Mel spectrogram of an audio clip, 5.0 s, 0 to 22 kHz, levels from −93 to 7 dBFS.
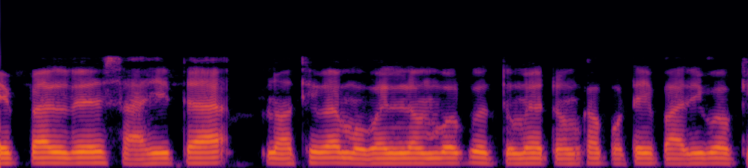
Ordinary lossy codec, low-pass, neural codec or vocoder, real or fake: none; 5.4 kHz; codec, 16 kHz, 4 kbps, FreqCodec, larger model; fake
